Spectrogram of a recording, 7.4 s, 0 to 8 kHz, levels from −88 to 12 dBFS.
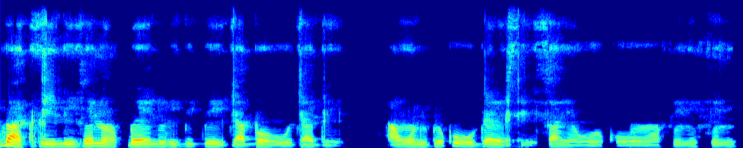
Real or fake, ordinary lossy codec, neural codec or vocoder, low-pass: real; none; none; none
